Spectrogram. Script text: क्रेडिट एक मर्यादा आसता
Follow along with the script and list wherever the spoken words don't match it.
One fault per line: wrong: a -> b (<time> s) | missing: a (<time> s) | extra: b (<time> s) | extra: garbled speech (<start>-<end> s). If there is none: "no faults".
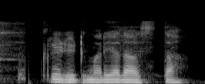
no faults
